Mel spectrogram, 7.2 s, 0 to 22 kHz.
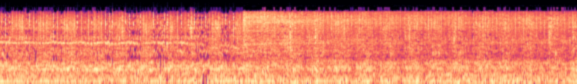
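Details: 2016 Buick Encore idling very rough and surging, intermittently stalling, code P0131: uneven lumpy idle with steady hiss; leaking crankcase vent (PCV) disc on valve cover drawing vacuum air, valve cover needs replacing.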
